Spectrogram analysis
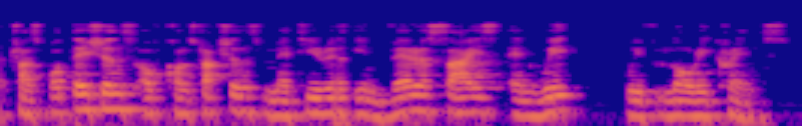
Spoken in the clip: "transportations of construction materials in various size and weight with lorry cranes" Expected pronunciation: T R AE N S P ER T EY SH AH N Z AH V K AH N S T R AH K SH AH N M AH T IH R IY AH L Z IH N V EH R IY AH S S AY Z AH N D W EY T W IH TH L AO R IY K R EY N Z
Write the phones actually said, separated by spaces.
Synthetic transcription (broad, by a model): T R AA N S P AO T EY SH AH N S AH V K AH N S T R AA K SH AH N M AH T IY R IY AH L IH N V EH R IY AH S S AY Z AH N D W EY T W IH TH L AO R IY K R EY N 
